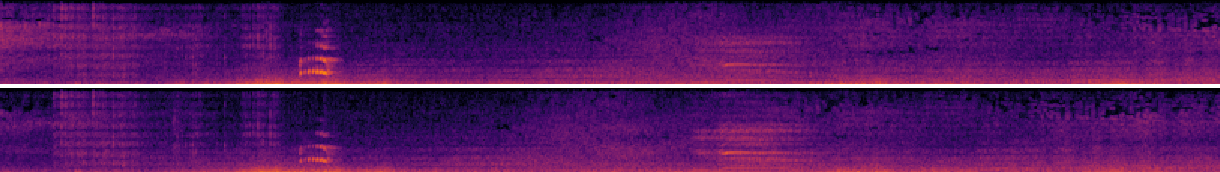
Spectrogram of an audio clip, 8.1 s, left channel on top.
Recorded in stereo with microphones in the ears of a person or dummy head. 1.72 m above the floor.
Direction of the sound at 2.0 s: 45° left (ahead or behind).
